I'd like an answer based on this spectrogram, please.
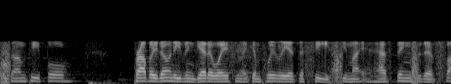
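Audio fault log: Throughout, aliasing: the sound was brought down to a much lower sample rate, which fits a drop from 48 kHz to 6 kHz, with no filter beforehand. Everything above the new 3 kHz limit folds back beneath it at unrelated, wrong pitches, sitting only about 10 dB under the wanted sound. The high end turns gritty and metallic, and the spectrum runs hard right up to the 3 kHz edge.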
